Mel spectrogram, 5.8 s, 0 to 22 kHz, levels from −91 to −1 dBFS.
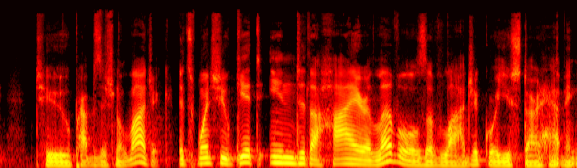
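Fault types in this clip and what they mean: Nothing stood out on listening to this speech recording.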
